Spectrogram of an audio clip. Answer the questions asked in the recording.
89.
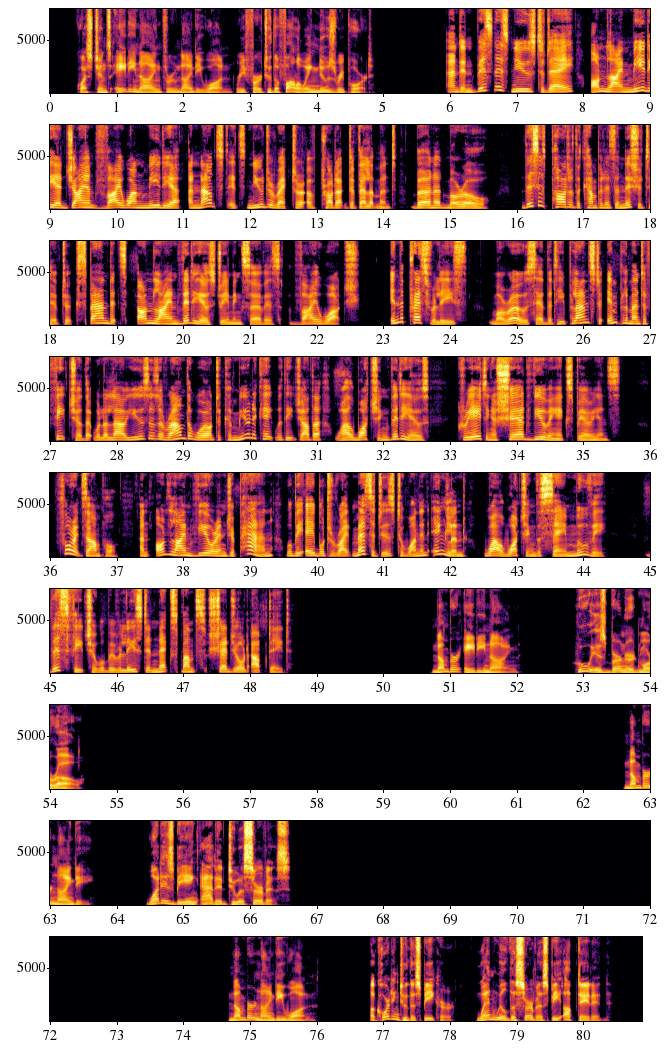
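The new director of product development
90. A feature that lets users communicate while watching videos
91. Next month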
